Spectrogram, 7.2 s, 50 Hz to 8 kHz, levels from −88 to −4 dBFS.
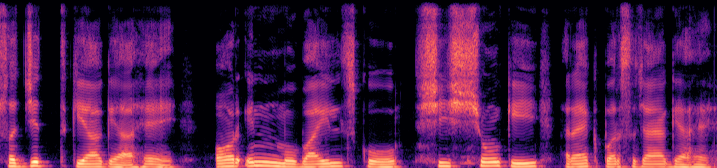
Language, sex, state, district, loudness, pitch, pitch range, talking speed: Hindi, male, Himachal Pradesh, Shimla, -17 LUFS, 135 Hz, 130-155 Hz, 125 wpm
